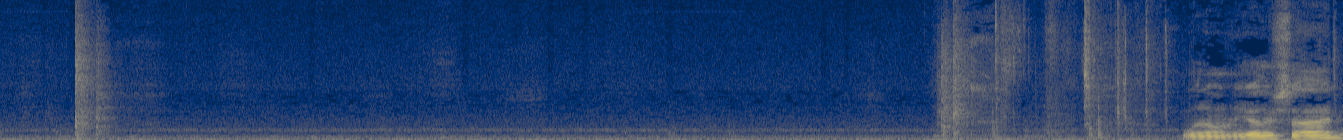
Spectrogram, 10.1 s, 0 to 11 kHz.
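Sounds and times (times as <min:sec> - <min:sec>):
steady low hum: 0:00.0 - 0:10.0
sharp clicks and rustles: 0:07.1 - 0:08.9.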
